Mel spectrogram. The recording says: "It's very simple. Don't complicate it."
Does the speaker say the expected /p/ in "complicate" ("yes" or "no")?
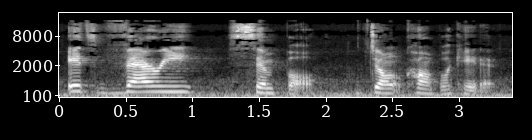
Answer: yes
